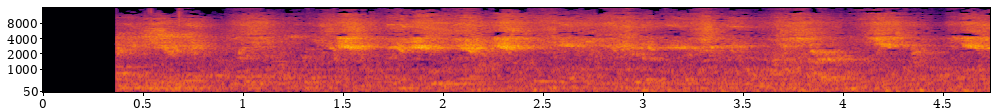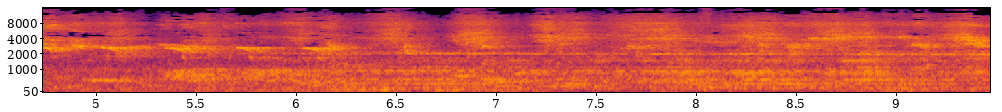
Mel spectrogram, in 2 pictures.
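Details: Blackbirds up close in Miami, Florida, making quite a racket: a dense, continuous chorus of harsh, overlapping squawks and shrill chirps from many birds, with short high notes tumbling over one another throughout.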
